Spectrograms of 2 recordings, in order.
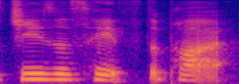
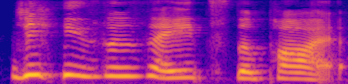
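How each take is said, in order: First: Said in the usual way. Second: High, loud, slow mock proclamation; hammed-up slogan voice; mock preacher. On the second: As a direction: boom it out like a street preacher. Reads meme text dramatically.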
